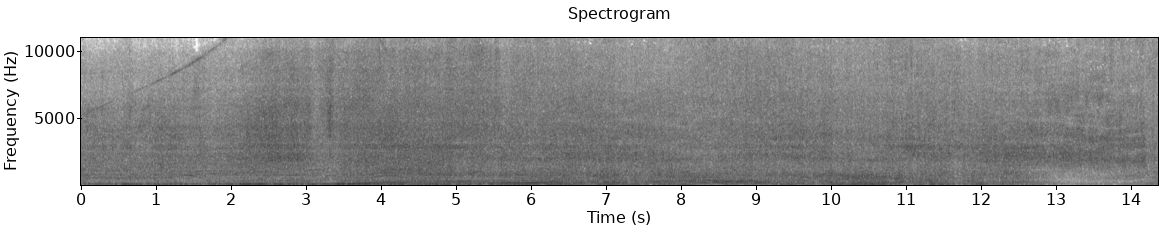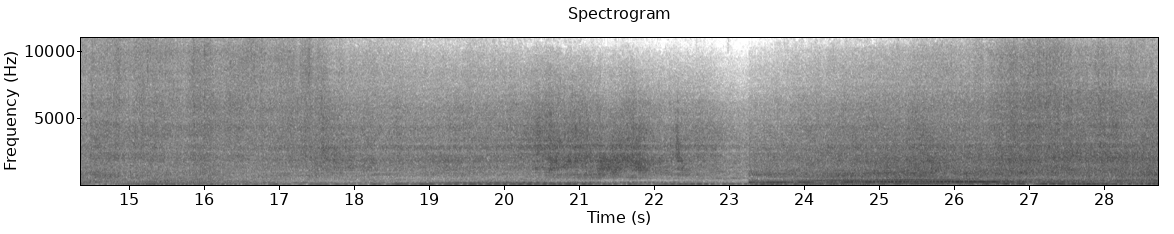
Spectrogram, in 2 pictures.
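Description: Race trucks' turbo-diesel engines running hard as a pack of them goes by, the engine notes rising and falling over tyre and wind noise. The sound shifts abruptly about halfway through and again later.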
